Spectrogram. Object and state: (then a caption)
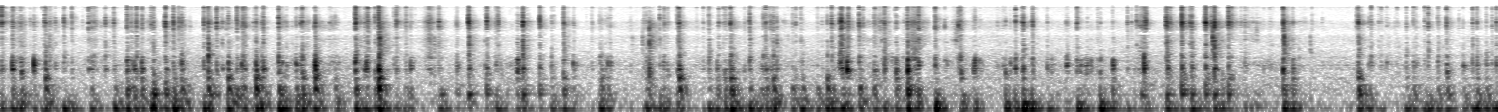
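Plastic laptop keyboard. Fingertips tap quickly on the dark grey plastic chiclet keys of a laptop keyboard, typing fast. A dense, uneven stream of short, dry, bright clicks sits over a steady low rumble, each tap dying away almost instantly.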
